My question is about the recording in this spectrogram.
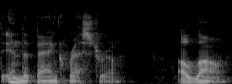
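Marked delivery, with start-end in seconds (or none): none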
